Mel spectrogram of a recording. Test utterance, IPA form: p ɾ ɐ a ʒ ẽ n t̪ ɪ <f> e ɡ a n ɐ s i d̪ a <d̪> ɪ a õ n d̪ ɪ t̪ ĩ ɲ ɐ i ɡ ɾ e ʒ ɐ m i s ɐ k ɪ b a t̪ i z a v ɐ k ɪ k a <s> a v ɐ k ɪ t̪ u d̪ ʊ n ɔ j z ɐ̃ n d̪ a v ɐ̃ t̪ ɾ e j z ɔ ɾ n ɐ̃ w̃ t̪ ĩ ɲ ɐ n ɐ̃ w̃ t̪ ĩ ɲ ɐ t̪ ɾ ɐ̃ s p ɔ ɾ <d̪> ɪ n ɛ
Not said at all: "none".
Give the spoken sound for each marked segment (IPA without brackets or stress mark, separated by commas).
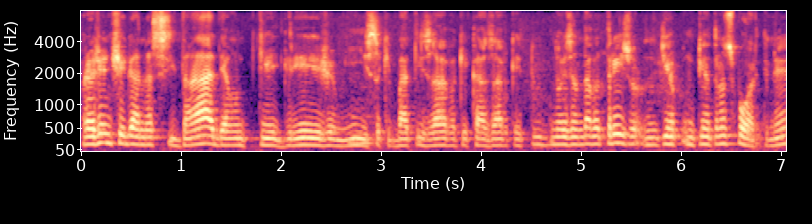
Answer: ʃ, d̪, z, t̪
